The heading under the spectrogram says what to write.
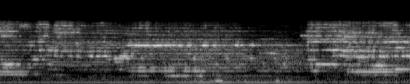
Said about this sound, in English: I'm so sorry. That was my cell phone.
